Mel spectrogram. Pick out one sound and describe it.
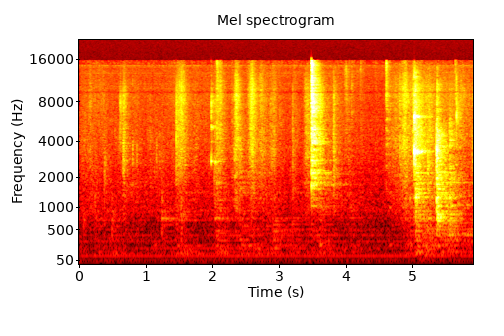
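A hand rivet tool clicks and snaps as its handles are squeezed.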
